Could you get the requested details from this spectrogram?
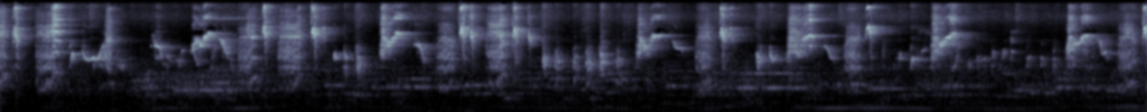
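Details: Long-tailed shrike calling to draw out a shy shrike: a dense, continuous run of harsh chattering and squeaky notes with rapid sweeping whistles, scratchy and varied, with a faint low hum in the background.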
